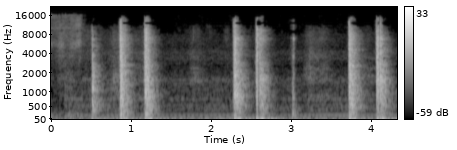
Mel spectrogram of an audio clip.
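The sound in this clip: Hammer and chisel strikes on wood as a carver in Nuristan, Afghanistan cuts the national emblem into a wooden piece. Several crisp, sharp knocks come in uneven clusters over a low, steady hum.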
